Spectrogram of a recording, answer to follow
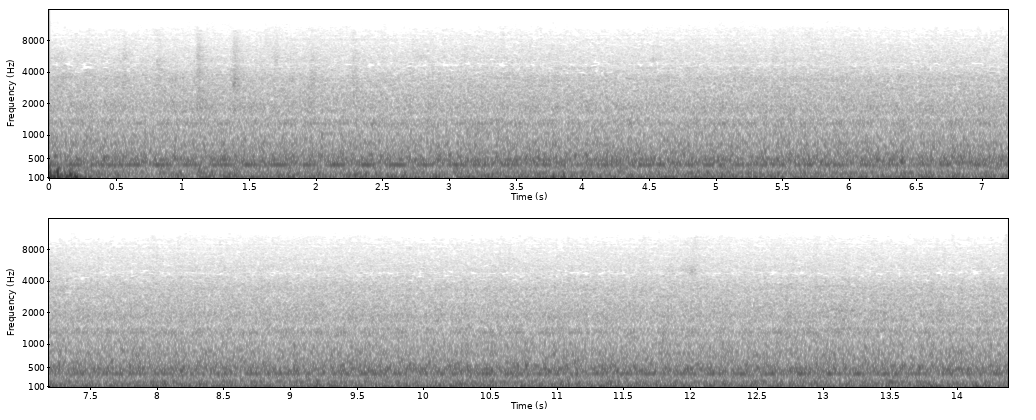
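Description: Steady low rumble with a constant hum, as from a running machine, and a brief thump at the very start.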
